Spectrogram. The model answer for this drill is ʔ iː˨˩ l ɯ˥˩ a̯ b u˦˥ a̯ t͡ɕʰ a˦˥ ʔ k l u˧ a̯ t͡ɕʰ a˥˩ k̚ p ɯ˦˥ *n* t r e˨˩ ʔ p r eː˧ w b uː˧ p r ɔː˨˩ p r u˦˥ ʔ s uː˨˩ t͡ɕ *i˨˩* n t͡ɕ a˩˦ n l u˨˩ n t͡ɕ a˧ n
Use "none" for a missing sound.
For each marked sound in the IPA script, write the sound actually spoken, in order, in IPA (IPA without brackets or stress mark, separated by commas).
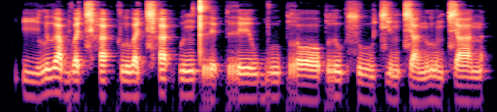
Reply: ŋ, i˨˩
